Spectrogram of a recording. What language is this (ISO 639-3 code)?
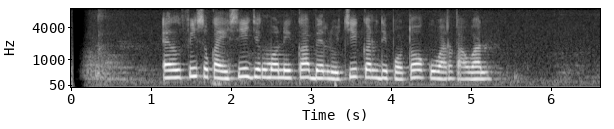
sun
